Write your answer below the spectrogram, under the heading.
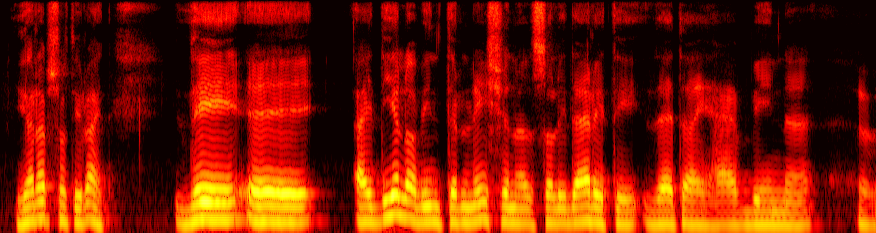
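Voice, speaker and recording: A man with an Italian accent speaks in a fairly high pitch with a dark, mellow tone. His pace is fairly slow, with ordinary pitch variation and long, frequent pauses. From Italy. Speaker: political philosopher, professor. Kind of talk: interview. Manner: halting.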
